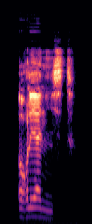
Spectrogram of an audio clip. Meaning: Orleanist
- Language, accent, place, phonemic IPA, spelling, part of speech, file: French, France, Lyon, /ɔʁ.le.a.nist/, orléaniste, noun, LL-Q150 (fra)-orléaniste.wav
